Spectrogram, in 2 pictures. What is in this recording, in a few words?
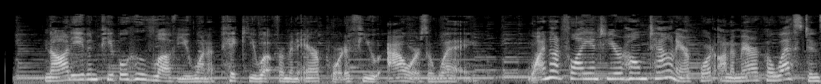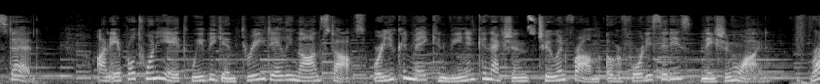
female, late20s late30s clear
